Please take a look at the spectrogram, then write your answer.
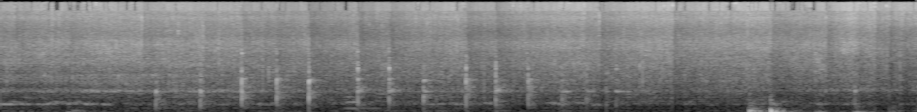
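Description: Onions sizzle in hot fat alongside chicken liver and gizzards, steady frying hiss broken by a run of sharp utensil taps on the pan and a louder clatter near the end.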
